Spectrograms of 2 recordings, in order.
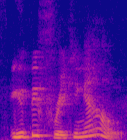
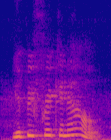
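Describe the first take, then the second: First: Said in the usual way. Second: You'd be freaking out pitched higher, pressed hard; emphatic repeat. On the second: Real, not acted. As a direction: say it again, higher and insistent.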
